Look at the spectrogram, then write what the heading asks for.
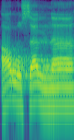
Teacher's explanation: sukun ra itu adalah tafkhim atau tebal. Ra yang tebal karena didahului dengan huruf yang berfathah.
